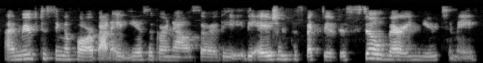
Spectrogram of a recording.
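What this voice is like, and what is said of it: Australian accent. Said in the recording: “I have an Australian accent and I'm originally from Australia.”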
